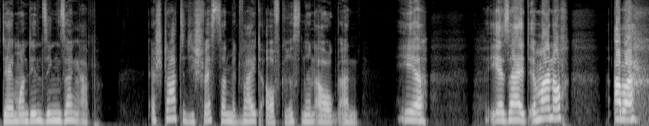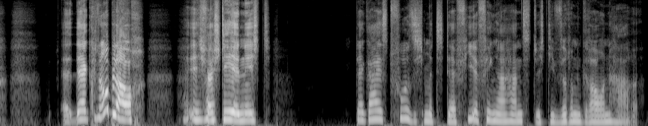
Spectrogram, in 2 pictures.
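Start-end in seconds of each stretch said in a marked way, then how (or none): 5.3-12.3 loud, stammering bewildered cry; stumble, the spell should have worked; baffled ghost. A narrator's reading. Ghost stunned the garlic has no effect, loud and stammering.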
